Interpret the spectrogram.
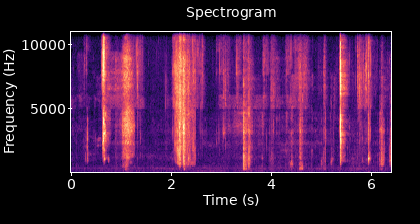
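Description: A person biting into and chewing crispy battered fried food close to the microphone: irregular crunches and wet mouth clicks, the biggest crunch about two seconds in.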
